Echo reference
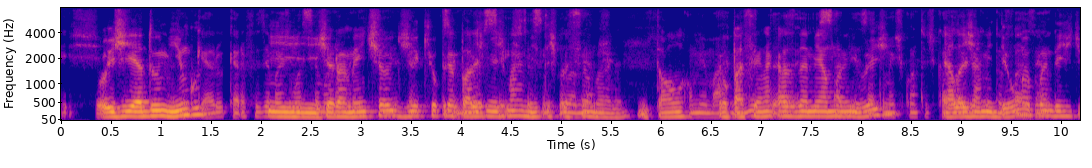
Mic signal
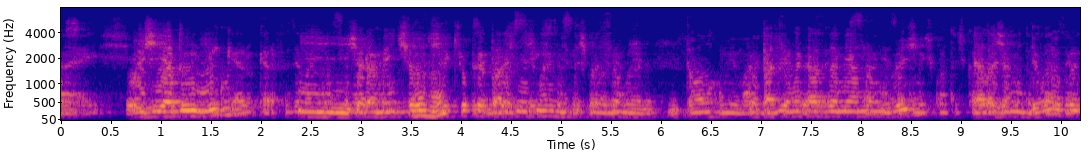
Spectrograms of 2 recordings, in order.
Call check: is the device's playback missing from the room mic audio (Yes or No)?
No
